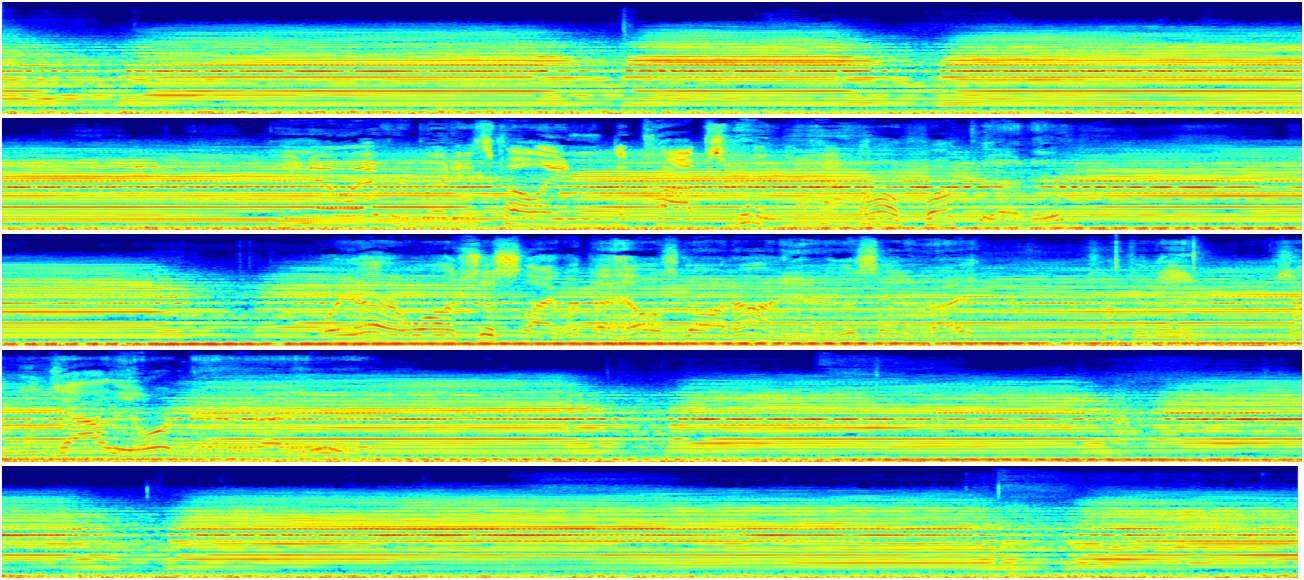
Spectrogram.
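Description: Locomotive air horn sounding a chord of several steady tones in long, loud blasts with only brief breaks, over a low engine rumble. In the middle, a wavering voice-like sound rises and falls over the horn.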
